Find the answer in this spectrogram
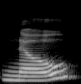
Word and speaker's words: know: Então, when you know, quando você sabe esse no, a gente não pronuncia o K, tá? A letra K.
